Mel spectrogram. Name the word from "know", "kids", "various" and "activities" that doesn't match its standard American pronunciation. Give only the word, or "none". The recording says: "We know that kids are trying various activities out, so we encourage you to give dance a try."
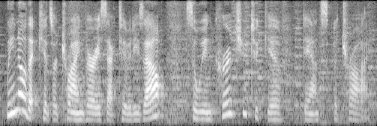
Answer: none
